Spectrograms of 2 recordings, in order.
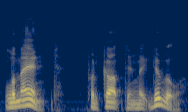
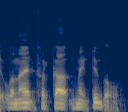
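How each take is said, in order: First: "lament" given the accent; stress on lament. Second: Even, unstressed, like a computer; flat computer reading. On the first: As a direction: lean on "lament", let the rest fall away. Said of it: "put the accent on the first word". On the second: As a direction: read it flat with no word stressed. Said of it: "the way a computer would say it". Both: Shown as a demonstration.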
